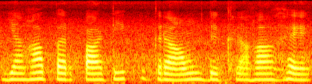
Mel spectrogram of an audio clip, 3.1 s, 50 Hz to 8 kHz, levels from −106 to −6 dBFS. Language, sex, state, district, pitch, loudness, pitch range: Hindi, female, Madhya Pradesh, Katni, 215 Hz, -19 LUFS, 210-225 Hz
